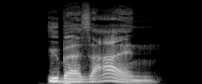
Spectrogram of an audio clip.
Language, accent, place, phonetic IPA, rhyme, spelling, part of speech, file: German, Germany, Berlin, [ˌyːbɐˈzaːən], -aːən, übersahen, verb, De-übersahen.ogg
- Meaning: first/third-person plural preterite of übersehen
